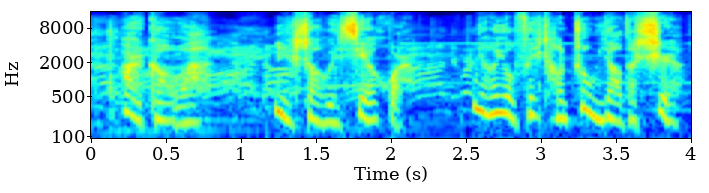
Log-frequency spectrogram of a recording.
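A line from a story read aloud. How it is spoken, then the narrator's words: Sighing, earnest pleading. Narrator (Chinese): 长叹了一口气 苦口婆心道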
